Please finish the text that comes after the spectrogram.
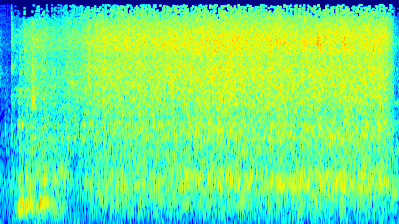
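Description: Three identical toilets in separate stalls of a WC are flushed at the same moment, opening with a sharp clunk and gurgle, then a steady loud rush of water that roars on without a break. No voices are heard.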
